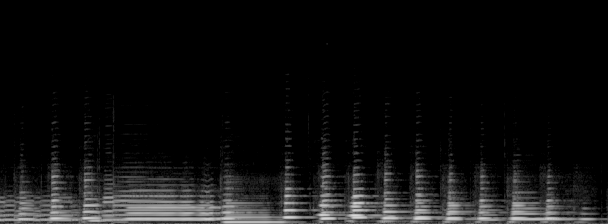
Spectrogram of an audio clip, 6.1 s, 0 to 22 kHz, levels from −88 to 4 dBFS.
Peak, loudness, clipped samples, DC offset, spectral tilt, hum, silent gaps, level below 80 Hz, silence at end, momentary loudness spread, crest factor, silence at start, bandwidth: 0 dBFS; -20 LUFS; under 0.1%; under 0.1%; -5 dB/octave; none; none; -56 dBFS; 0.1 s; 8 LU; 20 dB; 0 s; 6.2 kHz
